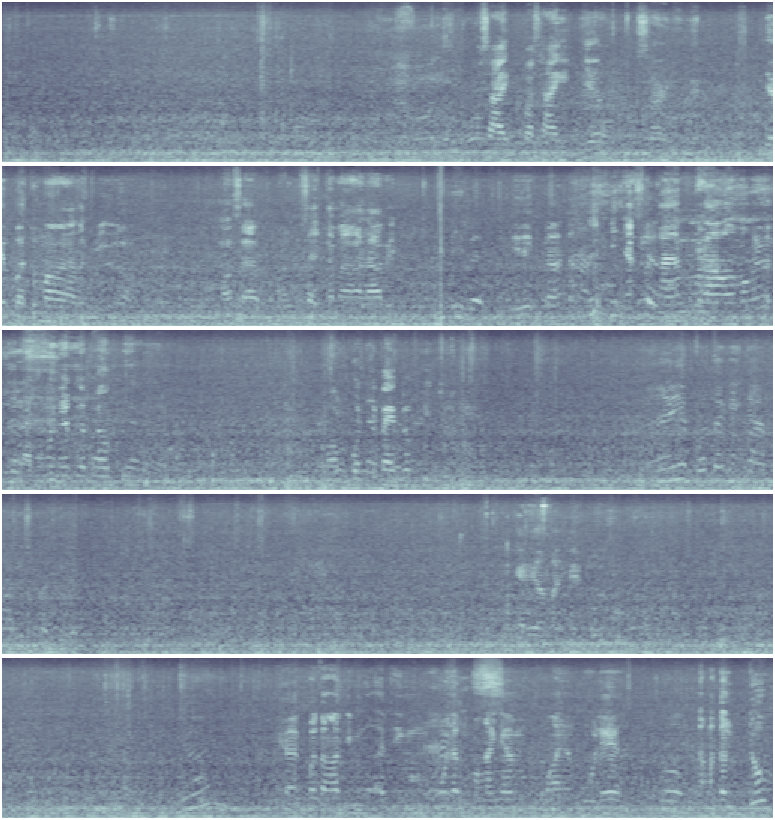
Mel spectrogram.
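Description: Steady engine and road noise heard inside a moving car's cabin, with indistinct voices talking at times over it.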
